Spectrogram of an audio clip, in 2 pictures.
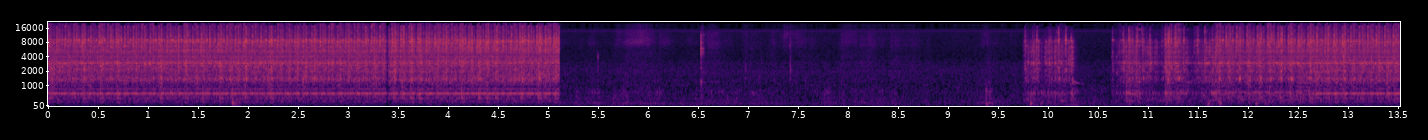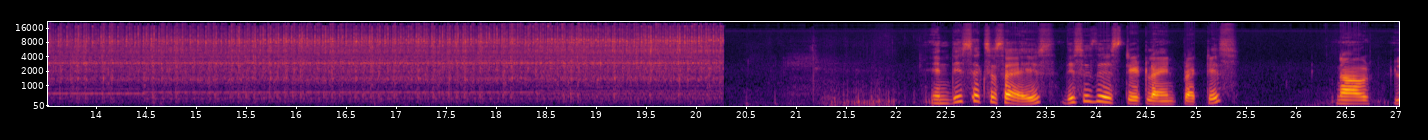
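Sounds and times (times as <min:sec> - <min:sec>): sewing machine stitching: 0:00.0 - 0:05.1, 0:09.8 - 0:20.3.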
